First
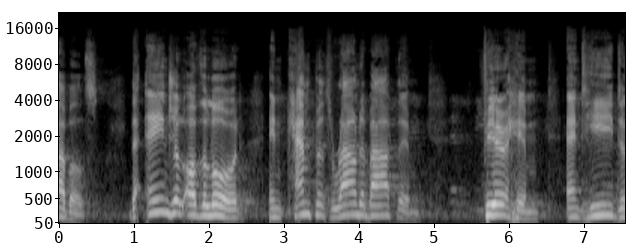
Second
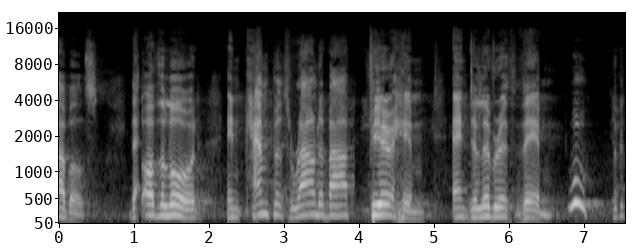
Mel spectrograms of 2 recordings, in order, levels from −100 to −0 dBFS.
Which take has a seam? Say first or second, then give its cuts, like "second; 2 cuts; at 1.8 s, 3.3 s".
second; 3 cuts; at 1.1 s, 3.9 s, 5.4 s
